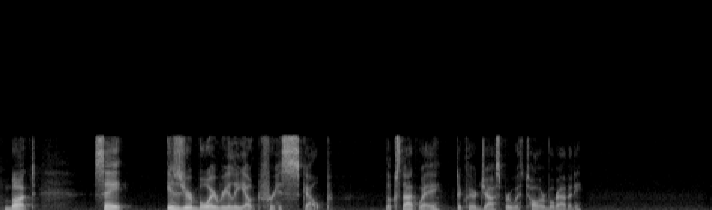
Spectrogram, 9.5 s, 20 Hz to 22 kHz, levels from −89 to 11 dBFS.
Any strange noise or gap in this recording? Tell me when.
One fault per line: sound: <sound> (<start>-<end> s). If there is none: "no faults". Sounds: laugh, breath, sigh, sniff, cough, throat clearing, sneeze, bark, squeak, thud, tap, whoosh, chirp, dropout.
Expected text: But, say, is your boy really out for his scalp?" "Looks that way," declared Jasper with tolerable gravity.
no faults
